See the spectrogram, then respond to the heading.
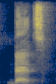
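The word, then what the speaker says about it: debt: Number 9 is death. You omit the letter B because it is silent.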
